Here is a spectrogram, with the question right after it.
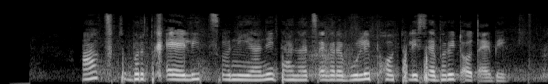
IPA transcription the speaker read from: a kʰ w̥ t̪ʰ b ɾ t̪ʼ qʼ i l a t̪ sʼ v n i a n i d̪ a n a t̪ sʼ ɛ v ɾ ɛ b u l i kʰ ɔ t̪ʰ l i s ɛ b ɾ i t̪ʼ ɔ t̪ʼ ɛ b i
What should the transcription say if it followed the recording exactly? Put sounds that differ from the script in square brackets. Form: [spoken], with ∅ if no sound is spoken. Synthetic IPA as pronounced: a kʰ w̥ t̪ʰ b ɾ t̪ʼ qʼ [ɛ] l [i] t̪ sʼ v n i a n i d̪ a n a t̪ sʼ ɛ v ɾ ɛ b u l i [pʰ] ɔ t̪ʰ l i s ɛ b ɾ i t̪ʼ ɔ t̪ʼ ɛ b i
